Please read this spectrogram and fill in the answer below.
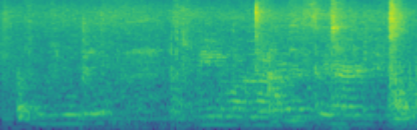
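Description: Indistinct background chatter of several people talking in a small room, with a short click near the end.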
